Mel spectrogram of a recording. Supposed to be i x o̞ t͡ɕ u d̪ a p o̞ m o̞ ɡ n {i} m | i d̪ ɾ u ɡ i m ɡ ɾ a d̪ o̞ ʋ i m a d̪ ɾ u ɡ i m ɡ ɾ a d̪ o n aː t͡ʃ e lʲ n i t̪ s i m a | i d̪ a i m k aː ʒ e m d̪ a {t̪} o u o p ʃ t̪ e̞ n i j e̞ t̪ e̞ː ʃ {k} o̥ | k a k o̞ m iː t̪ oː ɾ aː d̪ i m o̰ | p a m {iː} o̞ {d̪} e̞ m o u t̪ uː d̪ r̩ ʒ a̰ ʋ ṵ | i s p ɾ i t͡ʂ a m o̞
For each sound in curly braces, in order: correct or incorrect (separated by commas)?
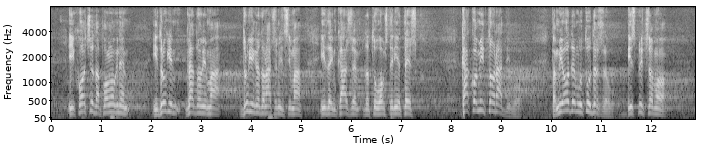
incorrect, correct, correct, correct, correct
